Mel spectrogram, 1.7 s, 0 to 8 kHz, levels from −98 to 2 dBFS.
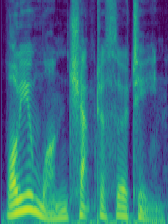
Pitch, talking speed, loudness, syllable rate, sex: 115 Hz, 145 wpm, -17 LUFS, 5.5 syllables/s, male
